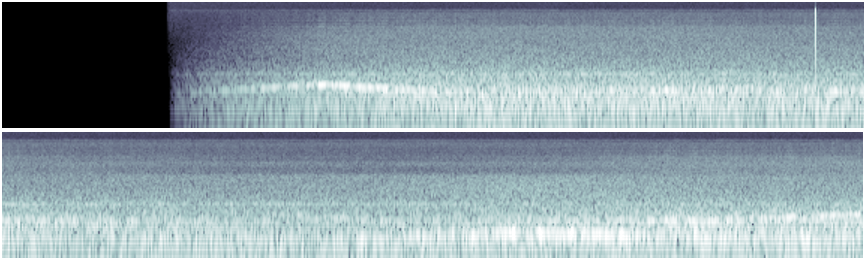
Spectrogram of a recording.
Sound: sound of blowing wind

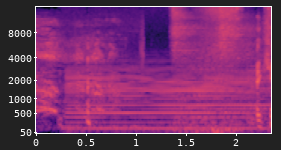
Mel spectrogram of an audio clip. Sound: laughs; ship horn

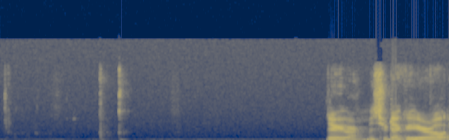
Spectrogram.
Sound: mouse clicking

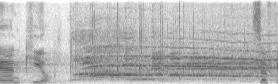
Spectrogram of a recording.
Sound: audience applauding

